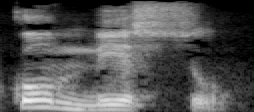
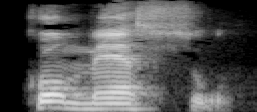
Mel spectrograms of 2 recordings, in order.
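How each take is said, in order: First: The middle vowel is a closed e sound. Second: The middle vowel is an open e sound. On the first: It is the noun, the beginning. "here the sound is close" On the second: It is the verb form, I begin. "Here we pronounce E, open, like in pet"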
